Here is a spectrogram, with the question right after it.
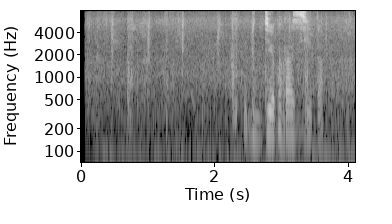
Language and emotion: Russian, angry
